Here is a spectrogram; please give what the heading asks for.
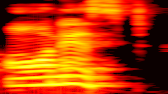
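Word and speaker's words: honest: तो इसका उच्चारण करेंगे तो ये एडजेक्टिव का उच्चारण में एच साइलेंट हो जाएगा, ऑनेस्ट।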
